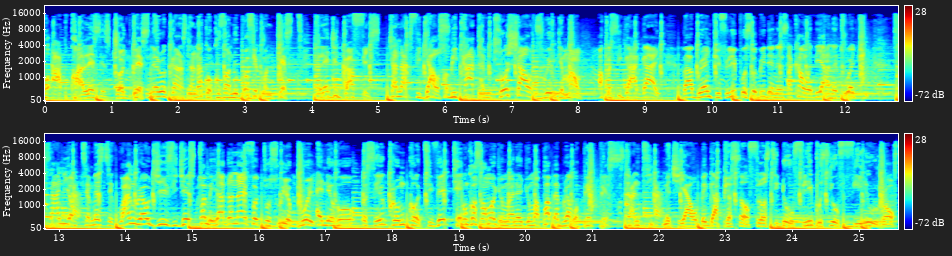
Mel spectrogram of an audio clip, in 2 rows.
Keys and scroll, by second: 16.4 ctrl+d, 16.9 Right, 24.6 ctrl+-, 25.0 ctrl+0.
